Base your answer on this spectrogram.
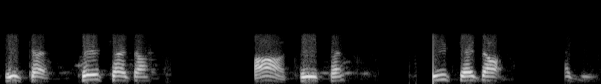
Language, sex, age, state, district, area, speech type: Maithili, male, 60+, Bihar, Samastipur, urban, conversation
